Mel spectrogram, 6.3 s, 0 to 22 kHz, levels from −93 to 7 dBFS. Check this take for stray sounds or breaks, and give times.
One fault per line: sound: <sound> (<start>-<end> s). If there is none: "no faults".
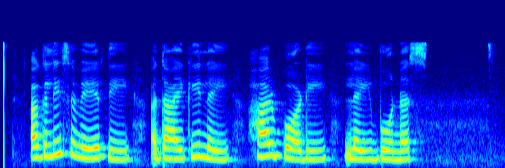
no faults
